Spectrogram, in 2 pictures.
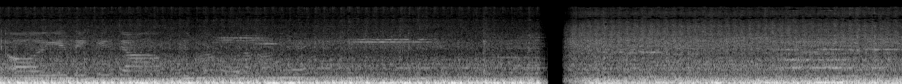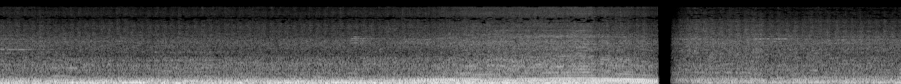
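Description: Traffic rumbles steadily around outdoors.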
